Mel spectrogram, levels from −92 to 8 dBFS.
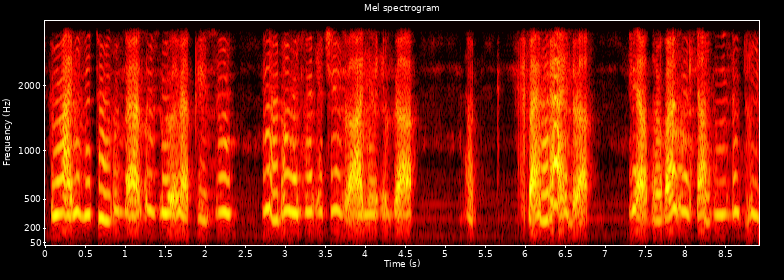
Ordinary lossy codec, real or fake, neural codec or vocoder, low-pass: none; fake; autoencoder, 22.05 kHz, a latent of 192 numbers a frame, VITS, trained on one speaker; 3.6 kHz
